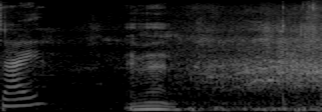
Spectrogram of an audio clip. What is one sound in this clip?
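A teenage boy answers briefly.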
